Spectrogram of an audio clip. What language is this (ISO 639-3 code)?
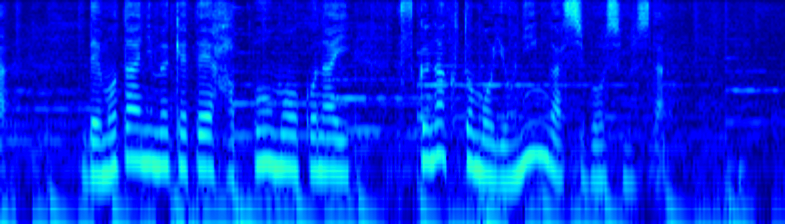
jpn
